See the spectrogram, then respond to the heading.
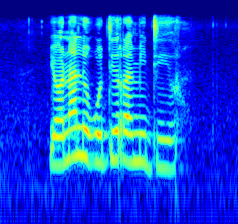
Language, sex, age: Northern Sotho, female, 22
